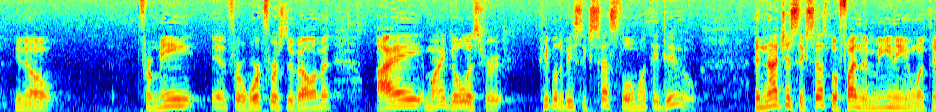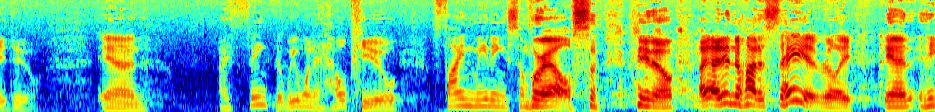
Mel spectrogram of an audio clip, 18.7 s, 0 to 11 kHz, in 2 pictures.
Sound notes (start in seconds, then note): 15.3 laughing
